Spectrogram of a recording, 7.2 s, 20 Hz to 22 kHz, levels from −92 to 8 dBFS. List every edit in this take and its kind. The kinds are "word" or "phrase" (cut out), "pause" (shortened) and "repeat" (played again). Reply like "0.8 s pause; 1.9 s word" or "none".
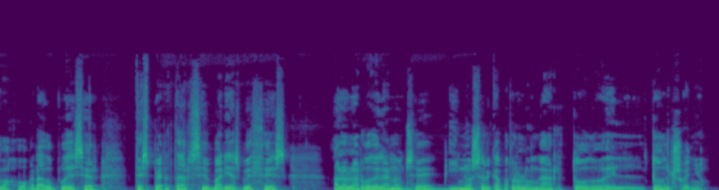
5.1 s word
